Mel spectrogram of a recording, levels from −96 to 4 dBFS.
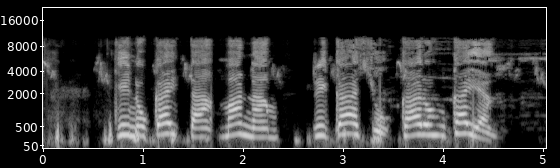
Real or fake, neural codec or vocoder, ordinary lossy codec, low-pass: real; none; Opus, 32 kbps; 9.9 kHz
